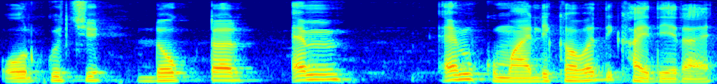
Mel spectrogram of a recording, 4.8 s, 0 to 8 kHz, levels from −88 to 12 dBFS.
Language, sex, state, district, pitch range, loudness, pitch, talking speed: Hindi, male, Uttar Pradesh, Saharanpur, 120-145 Hz, -20 LUFS, 140 Hz, 150 wpm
